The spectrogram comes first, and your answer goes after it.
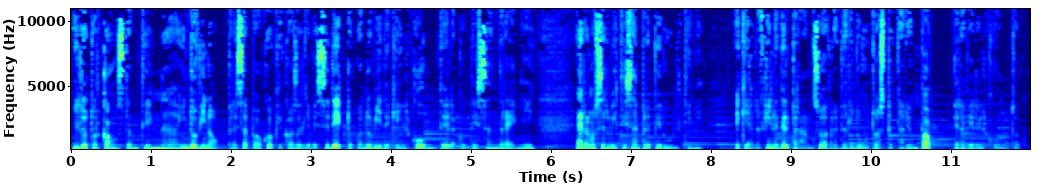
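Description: A man narrating a novel in a steady, even literary reading. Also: low-pitched, a little fast, music in the background. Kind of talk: scripted audiobook narration.

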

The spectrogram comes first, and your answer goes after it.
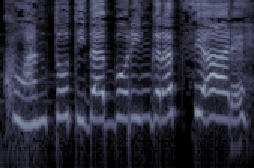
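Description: A woman's voice: extremely high pitch, little pitch movement, slow pace, sharp tone, soft background music, exaggerated voice. A woman voicing a frightened little wooden puppet boy in a radio drama, pleading and tearful. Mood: grateful.

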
